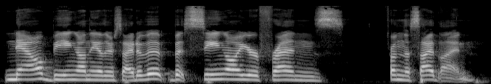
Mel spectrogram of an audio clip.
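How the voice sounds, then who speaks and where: A woman's voice: mid-range voice, normal speed, a bit bright. A woman hosting an interview, asking casual, friendly questions with a teasing edge. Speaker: podcast interviewer.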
